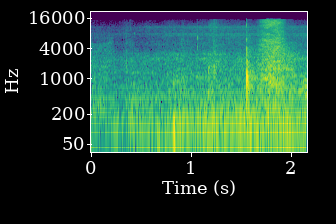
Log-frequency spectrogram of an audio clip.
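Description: Faint rubbing of a duster on a chalkboard, then a sharp tap about one and a half seconds in and a short scrape of chalk across the board near the end.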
